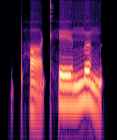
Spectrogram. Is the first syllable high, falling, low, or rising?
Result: low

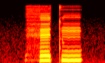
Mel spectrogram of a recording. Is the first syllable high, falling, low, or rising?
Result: high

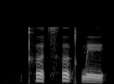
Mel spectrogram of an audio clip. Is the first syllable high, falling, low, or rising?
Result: falling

